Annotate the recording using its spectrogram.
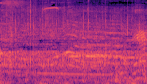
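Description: Crowd noise from an audience: many overlapping voices at once, with no single voice standing out.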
